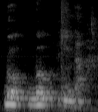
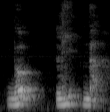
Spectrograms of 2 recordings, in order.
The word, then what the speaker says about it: Gbogbolinda: mot fétiche, ce terme-là, qui se dit Gbogbo-Linda. Bon, ça va pas être facile à dire pour certains, mais avec de l'entraînement, on finit par s'y faire. Gbogbo-Linda. Vous décomposez les syllabes. Gbogbo-Linda, qui signifie la joie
